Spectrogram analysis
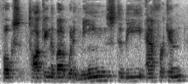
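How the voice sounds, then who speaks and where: A man's voice: medium pitch, fairly even intonation, unhurried. A man with a New Hampshire accent giving a casual conference presentation on market research, chatty and self-deprecating with many fillers and repeats. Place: conference hall. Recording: echoey hall, distant mic.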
